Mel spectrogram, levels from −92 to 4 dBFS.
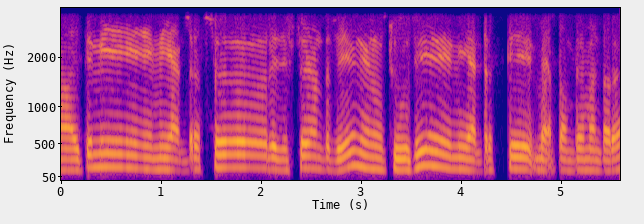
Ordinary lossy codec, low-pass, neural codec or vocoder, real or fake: none; 3.6 kHz; none; real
